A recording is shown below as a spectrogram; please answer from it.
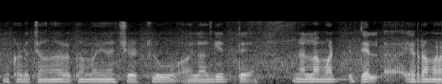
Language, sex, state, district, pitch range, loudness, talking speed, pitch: Telugu, male, Andhra Pradesh, Sri Satya Sai, 110-115 Hz, -20 LUFS, 165 wpm, 115 Hz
